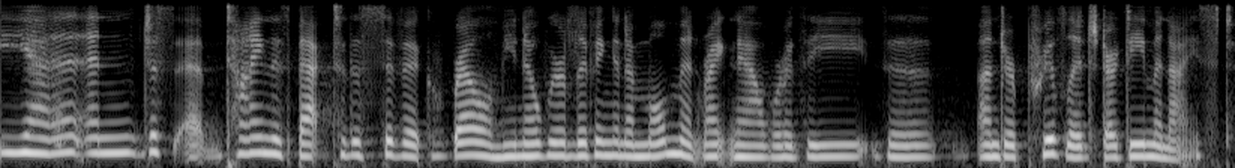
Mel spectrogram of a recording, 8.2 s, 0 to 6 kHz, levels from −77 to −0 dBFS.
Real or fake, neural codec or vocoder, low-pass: fake; codec, 16 kHz, about 1 kbps, DyCAST, with the encoder's durations; 5.4 kHz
